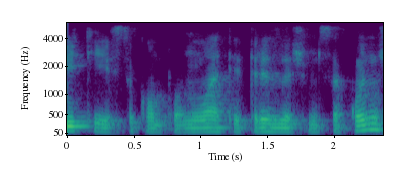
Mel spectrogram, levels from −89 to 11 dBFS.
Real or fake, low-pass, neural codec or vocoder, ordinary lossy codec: real; 5.4 kHz; none; Opus, 32 kbps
